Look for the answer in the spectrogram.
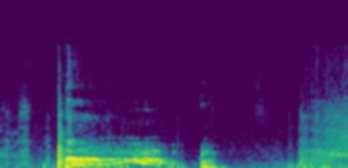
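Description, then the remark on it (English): Two muffled coughs from a person who has moved a little way off the microphone during a live stream: a longer, raspy first cough with a voiced rasping tail, then a shorter single cough, with quiet background noise between. “I'm going to cough again, and this is a live stream, so I'm going to move away from the screen so I don't cough.”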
